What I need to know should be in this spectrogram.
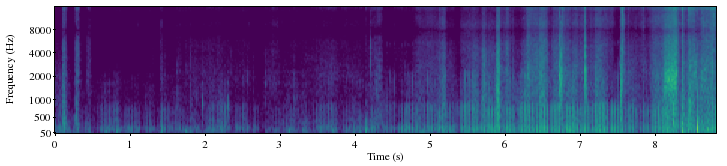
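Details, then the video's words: Kitten asleep and snoring as its paws twitch; a faint low breathy rumble at first, then louder and noisier from midway with rustling and brief sharp clicks over the continuing snore. "котенок храпит и двигает лапками"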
